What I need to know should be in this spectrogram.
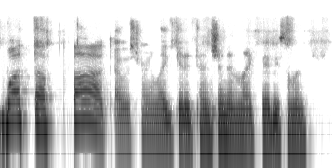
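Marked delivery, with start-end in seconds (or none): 0.0-1.1 play-acted shrill top-of-the-lungs shriek, very high. Retelling seeing a car window smashed: retelling a scream at the top of lungs. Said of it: "I screamed at the top of my lungs".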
